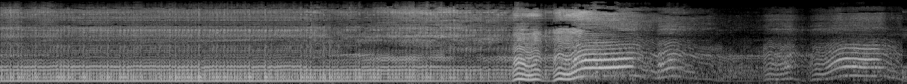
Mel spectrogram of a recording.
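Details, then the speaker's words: Nitro RC engine back at base high-speed needle setting: steady high buzzing idle with quick clean rises and falls on throttle blips; accelerates instantly, well-tuned. "as you can see he wants to accelerate straight away i can make it a bit more reach if i wanted to"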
